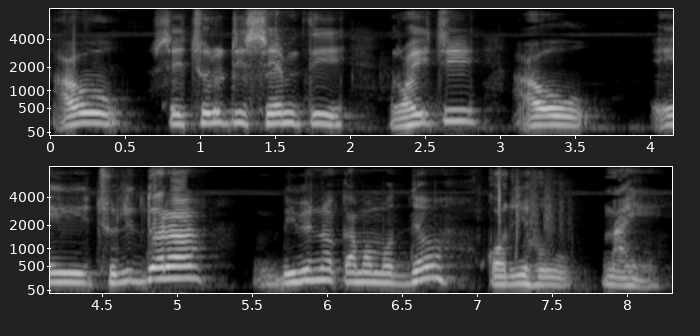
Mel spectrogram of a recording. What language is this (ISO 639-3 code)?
ori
